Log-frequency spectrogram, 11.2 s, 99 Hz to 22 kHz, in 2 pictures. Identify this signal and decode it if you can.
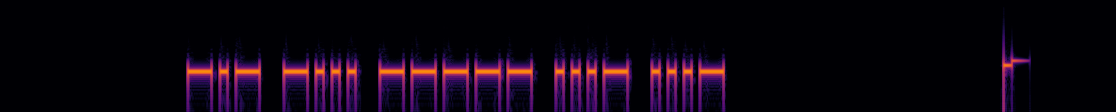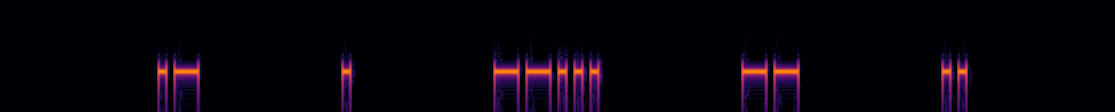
Morse code, heard as a keyed tone, about 30 wpm, spaced as for 15 wpm, 700 Hz. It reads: KB0VV AE7MI
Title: USA Call Signs - 5 Characters - 6x Character Spacing - 30wpm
